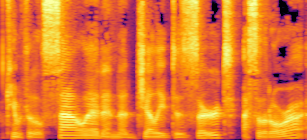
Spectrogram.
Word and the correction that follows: acerola: Acerora. – We can never say this right. Ace- Acerola. I can, yeah, I can't say it.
